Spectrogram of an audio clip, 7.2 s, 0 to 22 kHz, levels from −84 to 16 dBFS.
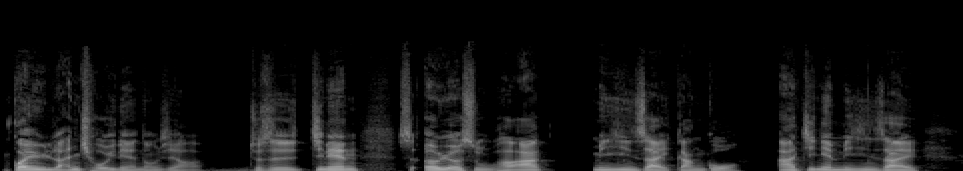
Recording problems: none

